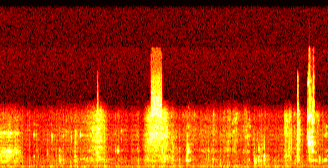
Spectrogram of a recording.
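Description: Close-miked chewing of a mouthful of soft pizza burrito: faint wet mouth sounds, with a few sharp lip-smack clicks about four and a half seconds in.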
